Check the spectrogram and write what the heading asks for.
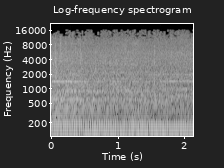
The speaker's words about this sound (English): I thought they were all done. They mowed while I was sitting waiting for you, and I thought that all the noise would be gone. But did they mow here already? Yeah. Yeah, they did.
